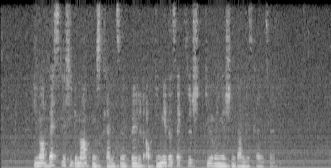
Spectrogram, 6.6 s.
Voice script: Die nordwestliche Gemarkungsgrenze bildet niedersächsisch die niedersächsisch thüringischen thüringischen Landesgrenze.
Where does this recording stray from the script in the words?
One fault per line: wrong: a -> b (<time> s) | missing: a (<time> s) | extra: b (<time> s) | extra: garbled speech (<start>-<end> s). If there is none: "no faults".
wrong: niedersächsisch -> auch (2.9 s)
missing: thüringischen (4.7 s)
